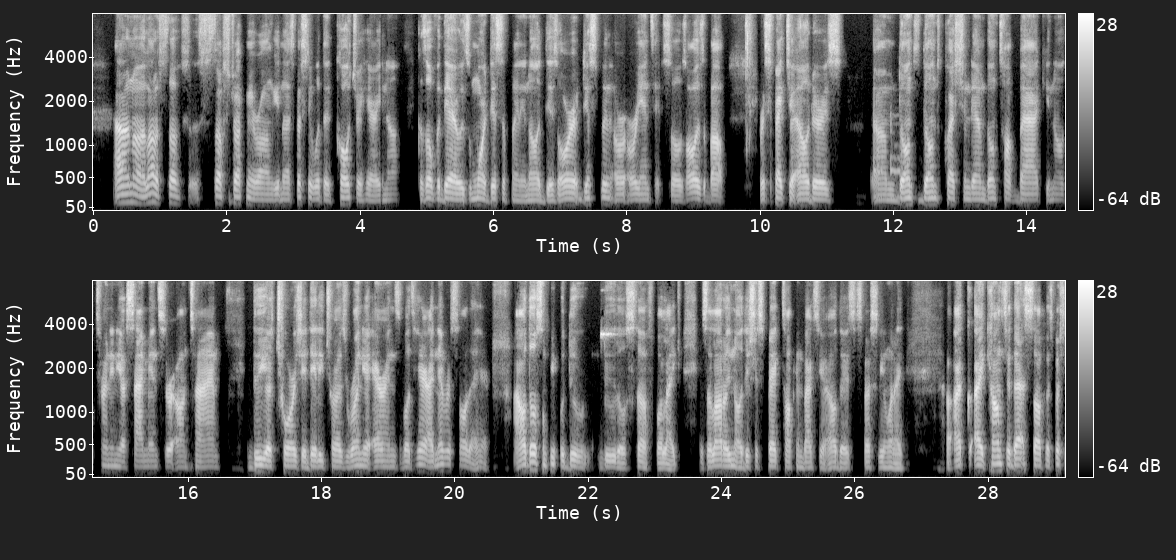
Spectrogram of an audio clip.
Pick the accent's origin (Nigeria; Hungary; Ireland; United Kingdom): Nigeria; now in Dallas, United States; Oh no! I grew up in Nigeria.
